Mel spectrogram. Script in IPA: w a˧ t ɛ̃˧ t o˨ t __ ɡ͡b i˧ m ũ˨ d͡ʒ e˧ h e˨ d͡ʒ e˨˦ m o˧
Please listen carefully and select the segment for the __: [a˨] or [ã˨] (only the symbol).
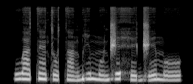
ã˨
